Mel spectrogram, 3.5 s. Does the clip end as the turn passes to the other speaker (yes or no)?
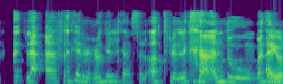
yes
